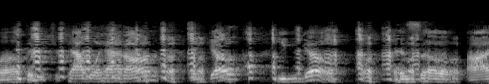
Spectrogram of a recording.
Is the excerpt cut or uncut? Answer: uncut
